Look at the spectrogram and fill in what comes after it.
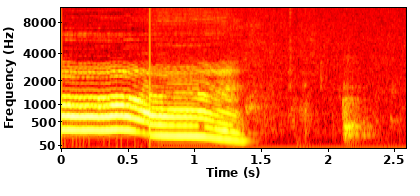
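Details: Husky dog vocalizing at home as if talking to its owner: one sustained harmonic howl holding steady, then sliding downward and fading, followed by a short faint yelp.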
